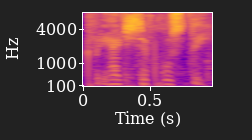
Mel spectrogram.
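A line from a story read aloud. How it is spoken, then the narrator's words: Whispering. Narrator (Russian): прошептала сестра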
